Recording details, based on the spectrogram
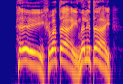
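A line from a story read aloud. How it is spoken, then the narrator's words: Yelling battle cry. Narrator (Russian): заорал бывший стражник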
